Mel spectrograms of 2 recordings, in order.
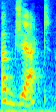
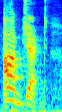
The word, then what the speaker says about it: object: is an interesting object notice I pronounced them different this is object this is object but they're spelled the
